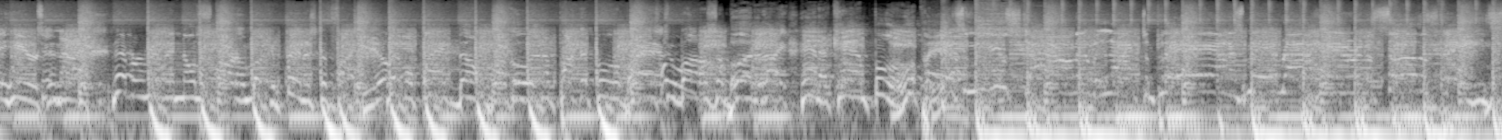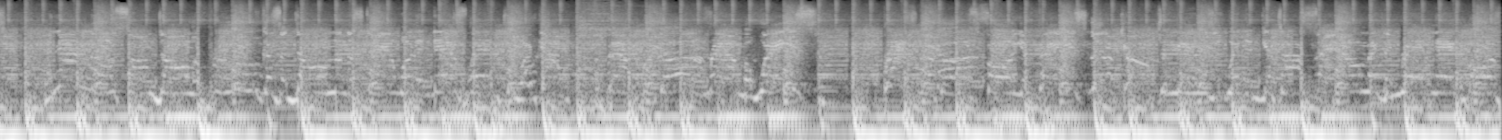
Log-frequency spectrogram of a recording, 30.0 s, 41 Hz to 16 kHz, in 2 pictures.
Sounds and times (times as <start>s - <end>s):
Music: 0.0s - 30.0s.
